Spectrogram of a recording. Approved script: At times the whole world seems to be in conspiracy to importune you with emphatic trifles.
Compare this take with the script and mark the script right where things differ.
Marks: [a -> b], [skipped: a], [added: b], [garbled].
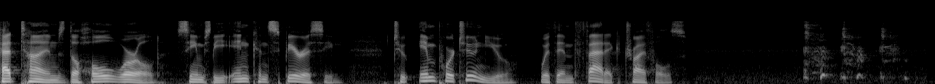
At times the whole world seems [skipped: to] be in conspiracy to importune you with emphatic trifles.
